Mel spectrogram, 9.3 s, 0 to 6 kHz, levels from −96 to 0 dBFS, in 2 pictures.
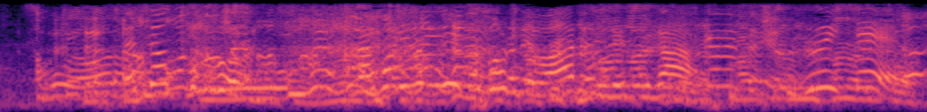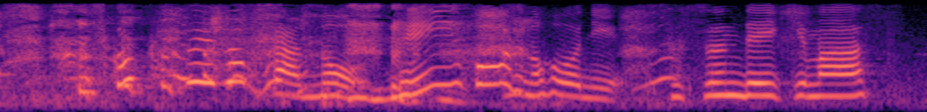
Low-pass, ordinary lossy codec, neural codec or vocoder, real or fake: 5.4 kHz; none; none; real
